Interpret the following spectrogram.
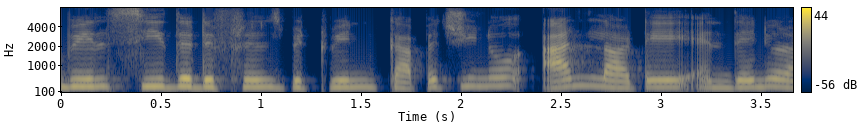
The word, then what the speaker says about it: cappuccino: Then comes cappuccino, which is one of the most heard among all these, and it's preferred by many too.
